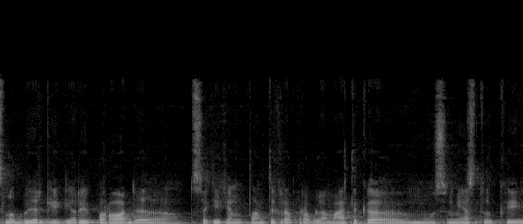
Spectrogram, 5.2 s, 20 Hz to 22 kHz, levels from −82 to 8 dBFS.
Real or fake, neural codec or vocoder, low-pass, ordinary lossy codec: fake; codec, 44.1 kHz, 7.8 kbps, Pupu-Codec; 14.4 kHz; AAC, 64 kbps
